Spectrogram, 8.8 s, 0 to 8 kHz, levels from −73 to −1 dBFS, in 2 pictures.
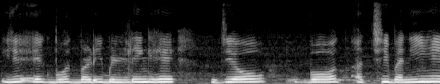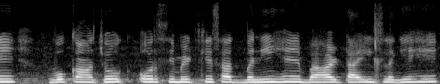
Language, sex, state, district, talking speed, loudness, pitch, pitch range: Hindi, female, Bihar, Jahanabad, 155 wpm, -13 LUFS, 240 Hz, 230-250 Hz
